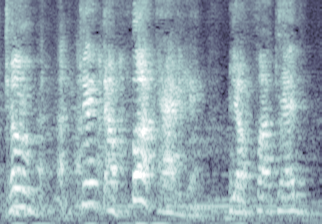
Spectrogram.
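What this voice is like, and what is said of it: Angry screaming and yelling. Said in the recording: “he's screaming and yelling”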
